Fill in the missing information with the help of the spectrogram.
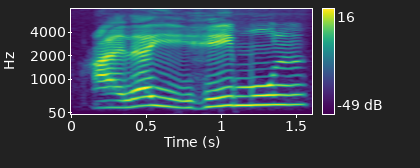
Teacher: Quri alaihimu ya sukun sebelumnya fathah. Maka di sini ada mad lin dibaca lembut ya.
